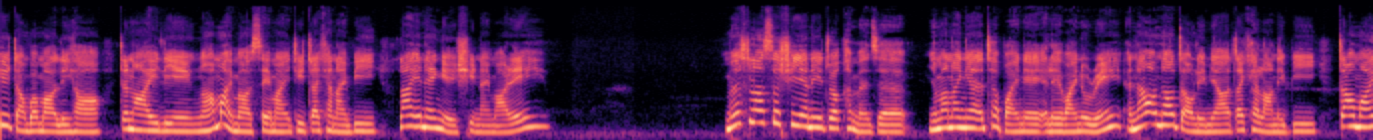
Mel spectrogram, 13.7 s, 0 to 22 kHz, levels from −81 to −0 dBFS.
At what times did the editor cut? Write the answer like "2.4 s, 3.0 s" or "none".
none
